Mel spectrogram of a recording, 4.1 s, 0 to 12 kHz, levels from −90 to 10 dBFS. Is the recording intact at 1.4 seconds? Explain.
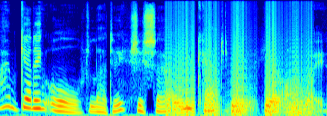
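Yes, the speech at 1.4 s plays through without any dropout, glitch or other fault.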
